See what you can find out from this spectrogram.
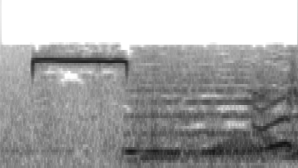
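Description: One loud, shrill whistle blast, blown as the signal for a broom-flying lesson to kick off from the ground, holds a steady high pitch for under a second, then cuts off, leaving faint murmuring voices and background noise.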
